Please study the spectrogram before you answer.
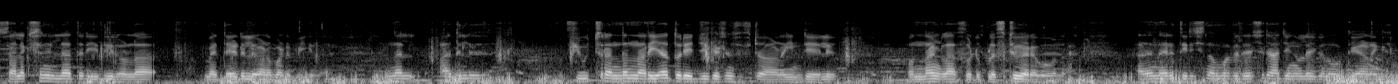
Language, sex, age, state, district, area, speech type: Malayalam, male, 30-45, Kerala, Alappuzha, rural, spontaneous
